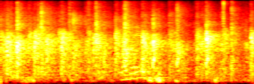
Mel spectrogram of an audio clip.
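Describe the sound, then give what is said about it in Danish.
Applause from a live audience at a talk show in a blues bar, greeting a fashion designer: dense, steady clapping that holds for the whole stretch, with a voice heard faintly over it. “Mine damer og herrer, giv en hånd til en modedesigner.”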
